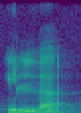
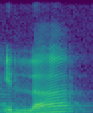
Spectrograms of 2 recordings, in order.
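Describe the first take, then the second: First: The final vowel is kept short. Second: The final vowel is held long. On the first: The speaker calls it wrong. "ataukah dengan satu harokat" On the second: The speaker calls it right. "dengan memanjangkan ya la ya dua harokat"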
